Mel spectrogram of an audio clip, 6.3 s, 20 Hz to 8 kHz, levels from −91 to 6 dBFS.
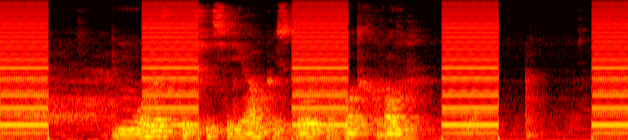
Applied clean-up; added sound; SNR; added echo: none; Alarm; 2 dB; reverberation time 0.7 s.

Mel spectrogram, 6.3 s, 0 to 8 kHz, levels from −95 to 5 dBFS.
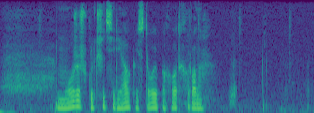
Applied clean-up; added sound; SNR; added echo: none; none; none; none.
